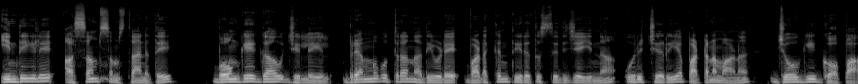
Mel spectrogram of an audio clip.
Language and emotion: Malayalam, neutral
